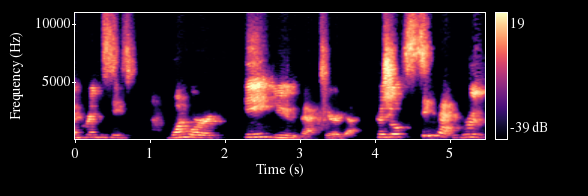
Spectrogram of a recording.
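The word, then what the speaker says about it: eubacteria: did provide that in parentheses one word he you bacteria Chris will see that group referred to as you bacteria EU bacteria which is pronounced new bacteria what does EU as a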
